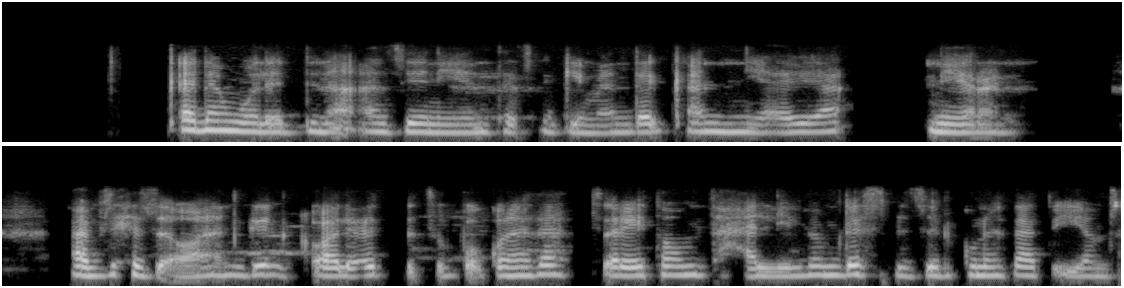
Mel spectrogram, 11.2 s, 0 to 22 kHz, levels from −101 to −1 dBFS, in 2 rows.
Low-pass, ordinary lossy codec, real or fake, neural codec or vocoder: 7.2 kHz; Opus, 32 kbps; real; none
